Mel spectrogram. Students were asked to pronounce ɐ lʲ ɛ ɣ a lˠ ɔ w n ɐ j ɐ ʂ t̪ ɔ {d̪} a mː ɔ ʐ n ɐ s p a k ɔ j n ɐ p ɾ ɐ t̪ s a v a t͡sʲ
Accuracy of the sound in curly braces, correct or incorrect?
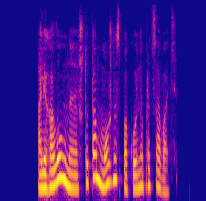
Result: incorrect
